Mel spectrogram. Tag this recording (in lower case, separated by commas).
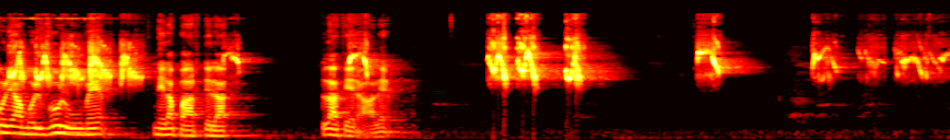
tweet, speech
